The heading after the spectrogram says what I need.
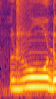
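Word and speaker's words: rued: तो रूड word का मतलब क्या है, तो अभी मैंने बताया ऑफ अ डे आई हैड रूड, इसका प्रोनाउंसिएशन कैसा होता है, रूड बोलते हैं हम इसको, है ना।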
